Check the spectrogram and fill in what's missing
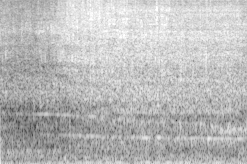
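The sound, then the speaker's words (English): A steady, airy hiss of water heating on a stove, even throughout, with a low hum underneath and no voices. “Now, is the water starting to get hot? The water is starting to get hot.”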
